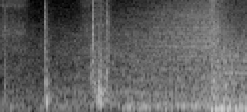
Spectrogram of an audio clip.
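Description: A car's rear door opening: two short sharp clicks about half a second apart, as the latch releases and the door swings. A low music rumble comes in under it.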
